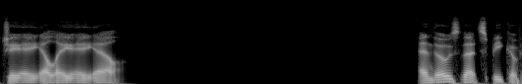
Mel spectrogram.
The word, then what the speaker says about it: Jalal: God's names include about equally those that suggest divine power and majesty, Jalal, pronounced Jalaal, and those that speak of his beauty and infinite attractiveness, Jamal, pronounced Jamal.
